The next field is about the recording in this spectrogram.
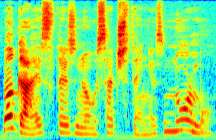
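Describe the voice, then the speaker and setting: A woman reading aloud, voicing a kind, gentle blind man in a children's storybook. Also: medium pitch, expressive, takes it slowly, a little hiss or hum.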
